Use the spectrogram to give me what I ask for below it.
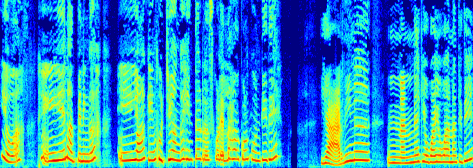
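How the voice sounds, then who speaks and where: A woman's voice: very high voice, moderate pace, pauses often, no room sound, clean studio sound. A woman voicing a tearful teenage village girl who pleads with her mother, with a North Karnataka Kannada accent. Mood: pleading. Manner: pleading, sobbing. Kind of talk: cartoon serial voice acting.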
